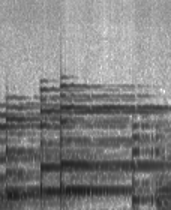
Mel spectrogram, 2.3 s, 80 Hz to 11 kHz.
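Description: Spitfire Audio LABS Tape Piano, a lo-fi sampled upright piano on its Spliced Upright setting, playing sustained chords: a C add9 chord with added notes struck about half a second in and again shortly after, then a G major 7 (13) chord near the end.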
